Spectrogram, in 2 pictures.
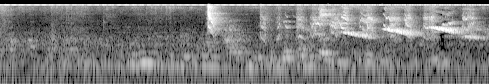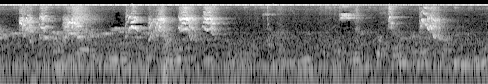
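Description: A young double-collared seedeater tries out its song in rambling, scratchy, buzzy bursts of high twittering notes, irregular and unfinished, with faint low voices underneath.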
